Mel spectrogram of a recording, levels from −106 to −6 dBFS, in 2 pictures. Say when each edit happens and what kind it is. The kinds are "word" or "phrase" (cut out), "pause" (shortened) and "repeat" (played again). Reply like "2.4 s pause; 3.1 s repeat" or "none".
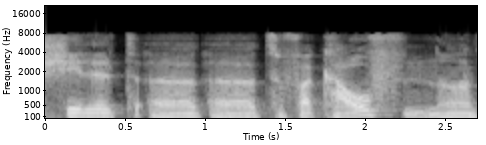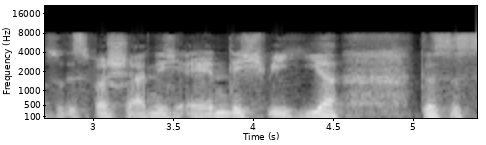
1.0 s repeat; 2.8 s word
